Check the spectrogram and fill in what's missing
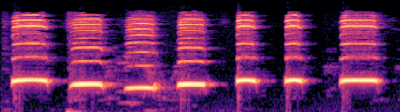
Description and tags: Recorder playing music snip-it
Flute, Instrument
